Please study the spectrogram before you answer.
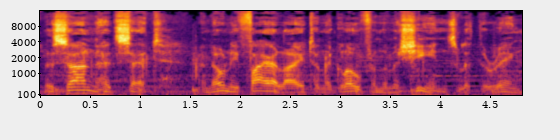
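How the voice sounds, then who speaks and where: Give me an actor as an older veteran hunter from a video game, self-satisfied and theatrical. His low voice is measured and pompous, a storyteller's delivery with music clearly behind it. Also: lightly acted. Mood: solemn, haunted. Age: middle-aged or older. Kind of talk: video game dramatic acting.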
